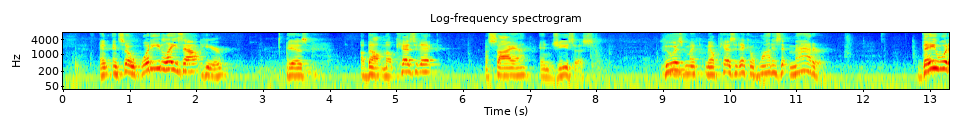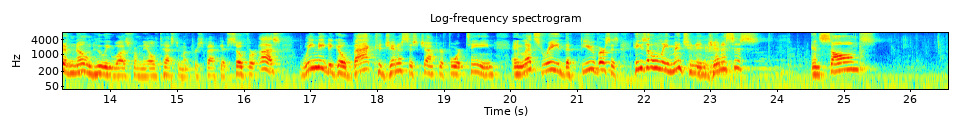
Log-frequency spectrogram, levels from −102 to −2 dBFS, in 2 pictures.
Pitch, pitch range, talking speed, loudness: 155 Hz, 130-195 Hz, 135 wpm, -22 LUFS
